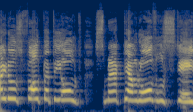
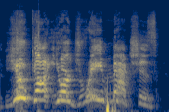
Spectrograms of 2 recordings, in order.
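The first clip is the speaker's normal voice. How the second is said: ordinary talk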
